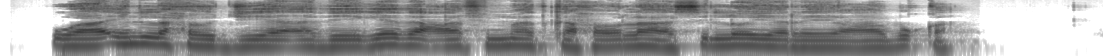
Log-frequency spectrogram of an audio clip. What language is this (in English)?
Somali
